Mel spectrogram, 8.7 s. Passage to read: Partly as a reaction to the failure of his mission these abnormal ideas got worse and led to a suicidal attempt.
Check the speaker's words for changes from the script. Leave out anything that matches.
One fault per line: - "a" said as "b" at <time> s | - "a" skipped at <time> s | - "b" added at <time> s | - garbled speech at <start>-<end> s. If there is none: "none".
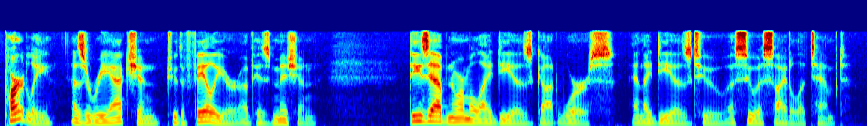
- "led" said as "ideas" at 6.4 s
